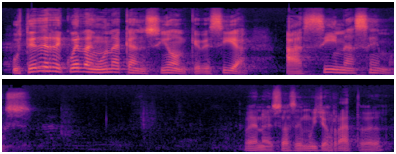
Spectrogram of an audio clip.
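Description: A middle-aged male pastor delivers a sermon in a chatty, conversational way. He often stops to put rhetorical questions to the congregation. His voice sits at an ordinary male pitch. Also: gravelly, a little mellow.

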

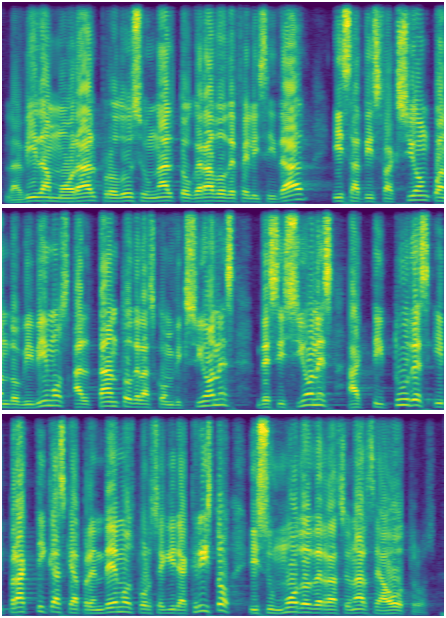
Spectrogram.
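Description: A man's voice: medium pitch, normal speed, hardly any pauses, smooth. A middle-aged male pastor preaching a sermon, emphatic and firm, who keeps putting rhetorical yes-or-no questions to the congregation.

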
